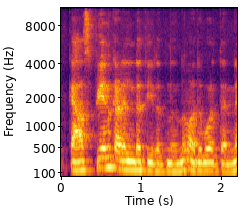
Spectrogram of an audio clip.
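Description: A man speaking continuously in a lecture-style narration.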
